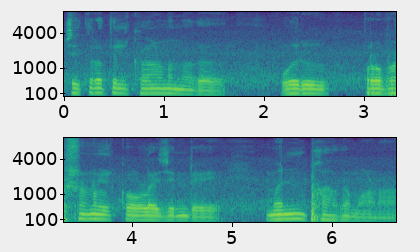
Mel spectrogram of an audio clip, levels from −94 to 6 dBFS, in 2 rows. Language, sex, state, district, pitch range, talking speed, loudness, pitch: Malayalam, male, Kerala, Kasaragod, 100-120 Hz, 65 wpm, -18 LUFS, 110 Hz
